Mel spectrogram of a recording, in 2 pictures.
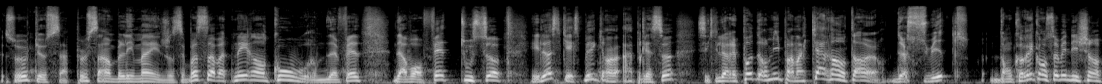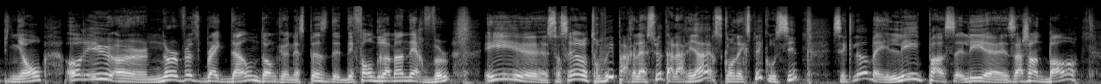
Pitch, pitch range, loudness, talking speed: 185 Hz, 135-205 Hz, -15 LUFS, 220 wpm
